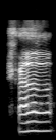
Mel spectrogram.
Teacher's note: یہ ہا جو ہے وہ حلق کے بیچ سے ہوگا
